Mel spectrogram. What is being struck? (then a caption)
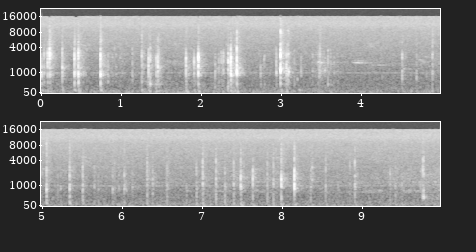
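Clear PVC vinyl zipper pouch. Long nails tap on a clear pink PVC zipper pouch, a transparent vinyl bag with white print held upright, making quiet, sharp clicks on the glossy plastic. The taps come in uneven clusters, denser at the start and sparser later, each one brief and dry with a faint crinkle between them.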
